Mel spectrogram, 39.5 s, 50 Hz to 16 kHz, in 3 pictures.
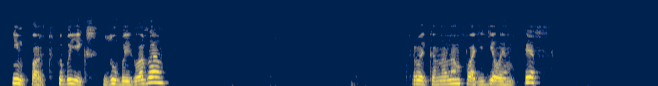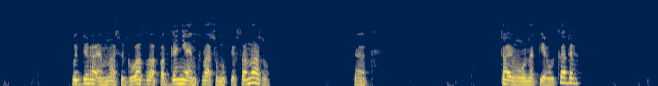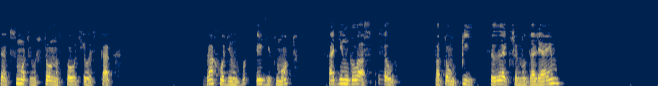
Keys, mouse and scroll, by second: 8.2 KP_3, 10.3 s, 13.5 shift+middle click, 14.7 click, 15.8-18.3 drag, 19.0 click, 20.7 click, 22.3 shift+middle click, 24.6-25.5 drag, 26.0 KP_1, 29.8-31.8 drag, 33.0 click, 39.2 click.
